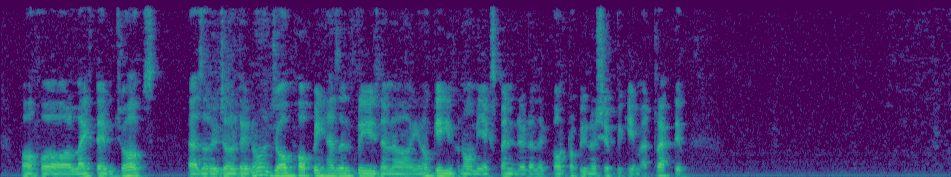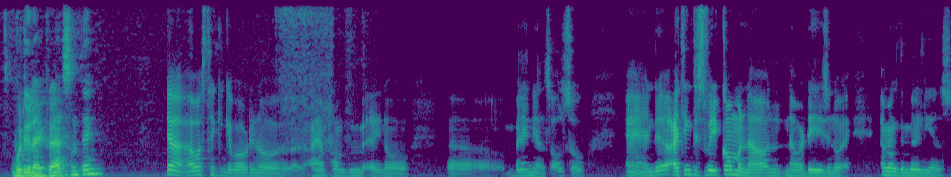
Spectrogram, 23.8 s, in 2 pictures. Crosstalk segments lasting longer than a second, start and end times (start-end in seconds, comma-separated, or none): none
